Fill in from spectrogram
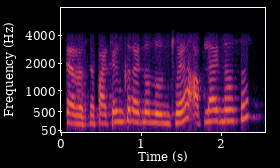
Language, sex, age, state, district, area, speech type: Marathi, female, 45-60, Maharashtra, Sangli, urban, conversation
